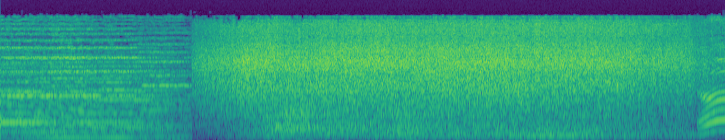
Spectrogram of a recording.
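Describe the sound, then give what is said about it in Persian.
After a short tonal musical opening, a loud, steady roar of heavy rain and rushing floodwater with rumbling thunder takes over, and a voice briefly cuts in at the very end. “بخی که سیل آمد.”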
